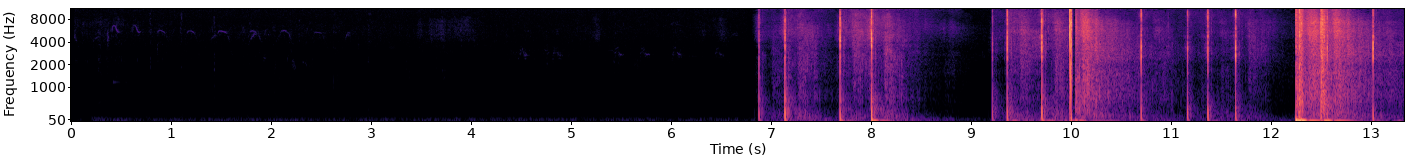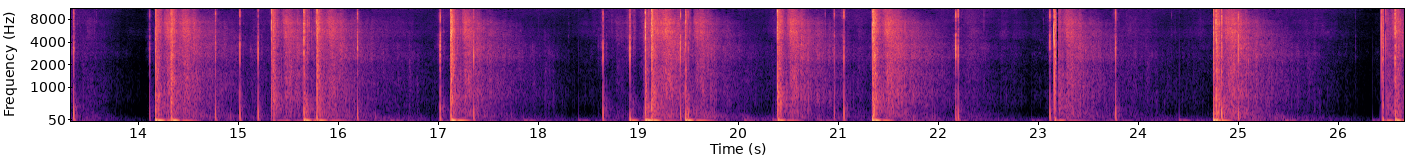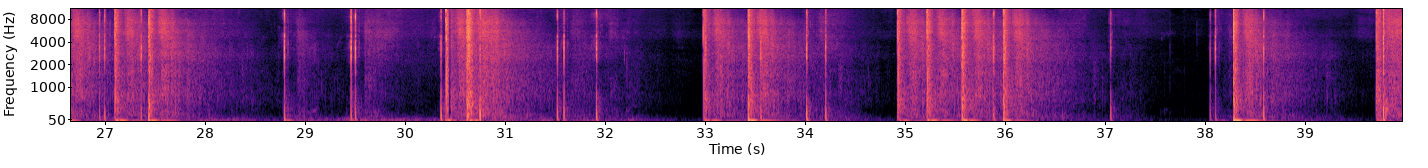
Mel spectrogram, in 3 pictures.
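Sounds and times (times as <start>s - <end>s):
aerial fireworks bangs: 6.9s - 8.4s.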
